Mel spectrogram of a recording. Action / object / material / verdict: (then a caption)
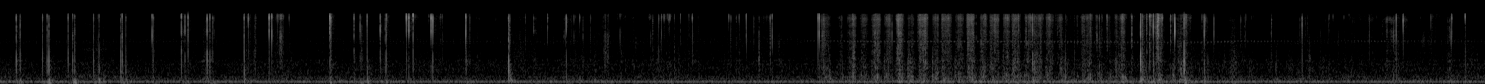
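scrape / large ice cube / ice / none. A single large, clear, solid ice cube, resting on a towel and held between the fingers, is tapped and scratched with long painted nails. Dozens of sharp, bright clicks and brief scratchy scrapes come in quick, irregular bursts over a steady low hum, growing busier toward the end.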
